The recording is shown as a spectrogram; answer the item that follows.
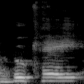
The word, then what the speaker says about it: bouquet: A bouquet of flowers. Talked about this word before. It comes from the French language. When the word ends e, it's not an e sound. is an a sound.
